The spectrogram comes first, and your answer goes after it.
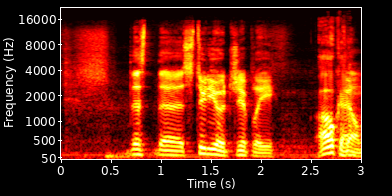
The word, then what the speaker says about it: Ghibli: mean maybe uh Studio it was a Ghibli is how you pronounce it I'm I'm an anime novice by the way um Studio Ghibli like that people love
